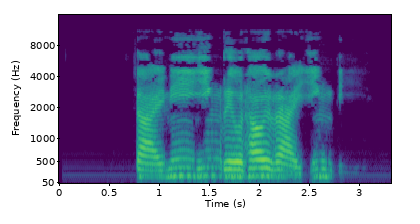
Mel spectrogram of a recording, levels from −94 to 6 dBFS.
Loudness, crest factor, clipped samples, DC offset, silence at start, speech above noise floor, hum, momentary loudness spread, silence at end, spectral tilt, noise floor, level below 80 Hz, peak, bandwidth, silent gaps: -20 LUFS; 20 dB; under 0.1%; under 0.1%; 0.8 s; 53 dB; 50 Hz at -35 dBFS; 15 LU; 0.5 s; -4 dB/octave; -73 dBFS; -60 dBFS; -4 dBFS; 11.5 kHz; none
